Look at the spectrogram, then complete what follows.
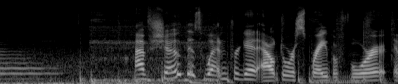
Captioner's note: wah-wah-wah!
